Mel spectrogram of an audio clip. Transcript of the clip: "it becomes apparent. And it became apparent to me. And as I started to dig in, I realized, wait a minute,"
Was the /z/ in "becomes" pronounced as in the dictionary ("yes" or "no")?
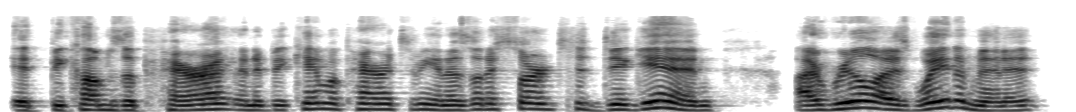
yes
